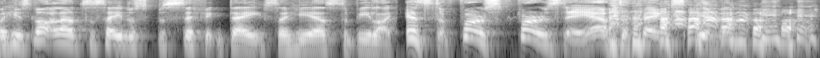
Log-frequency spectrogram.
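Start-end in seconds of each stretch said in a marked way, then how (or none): 2.7-5.5 high, slow, gruff villain voice. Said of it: "that's my Ramba Ralph voice now".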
